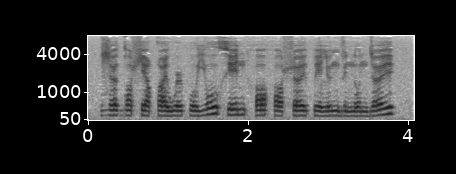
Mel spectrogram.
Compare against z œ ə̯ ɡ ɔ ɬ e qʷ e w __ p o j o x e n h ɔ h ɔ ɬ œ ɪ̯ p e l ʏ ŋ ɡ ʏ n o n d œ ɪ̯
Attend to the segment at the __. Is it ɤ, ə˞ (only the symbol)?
ə˞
